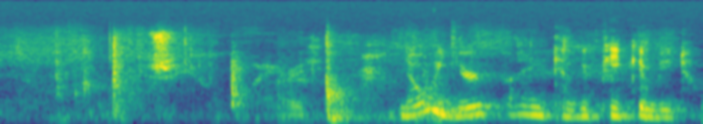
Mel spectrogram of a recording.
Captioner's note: indistinct chatter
